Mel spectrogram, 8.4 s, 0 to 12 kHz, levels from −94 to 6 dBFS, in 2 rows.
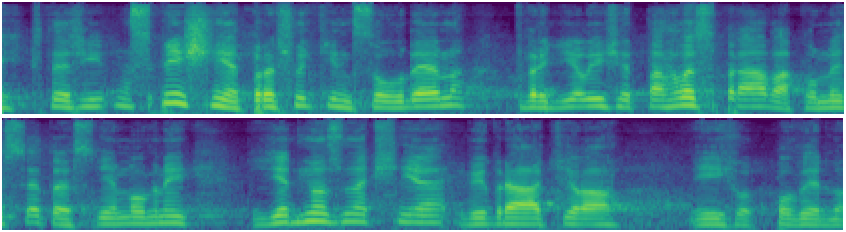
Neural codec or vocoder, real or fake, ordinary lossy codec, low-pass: codec, 44.1 kHz, 1.7 kbps, Pupu-Codec; fake; Opus, 24 kbps; 10.8 kHz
